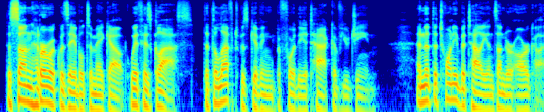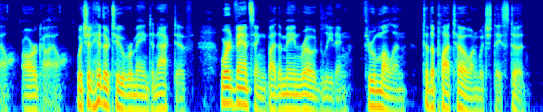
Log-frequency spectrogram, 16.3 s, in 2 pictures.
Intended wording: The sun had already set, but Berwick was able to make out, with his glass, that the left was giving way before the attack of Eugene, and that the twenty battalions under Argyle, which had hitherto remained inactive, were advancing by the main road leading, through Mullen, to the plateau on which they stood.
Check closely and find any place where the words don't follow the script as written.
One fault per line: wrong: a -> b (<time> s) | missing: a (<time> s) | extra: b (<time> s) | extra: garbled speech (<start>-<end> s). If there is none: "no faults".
missing: already set but (0.6 s)
missing: way (4.1 s)
extra: Argyle (8.5 s)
